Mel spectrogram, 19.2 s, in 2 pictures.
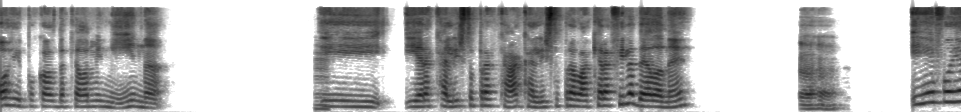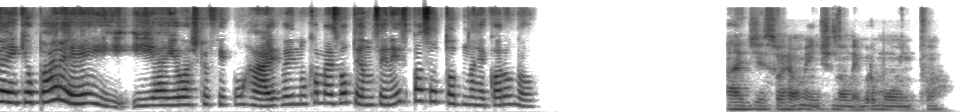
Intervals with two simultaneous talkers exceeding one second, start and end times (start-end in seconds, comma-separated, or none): none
